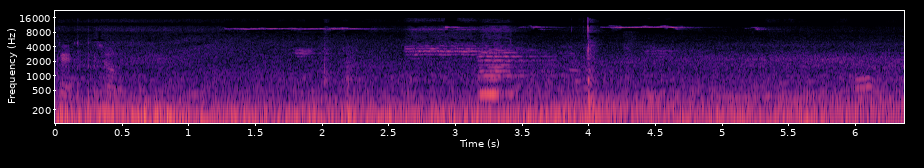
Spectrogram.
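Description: Road traffic noise: a steady low rumble of car engines, with a short car horn toot about three seconds in.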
